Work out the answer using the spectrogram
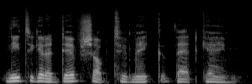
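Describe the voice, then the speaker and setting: A man's voice: medium pitch, moderate pace, dry recording. Guy streaming live at his desk, talks off the cuff and restarts a lot, dry close sound, keys clacking. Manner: rambling, thinking out loud with restarts; reads viewer comments aloud. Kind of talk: casual live-stream chat.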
